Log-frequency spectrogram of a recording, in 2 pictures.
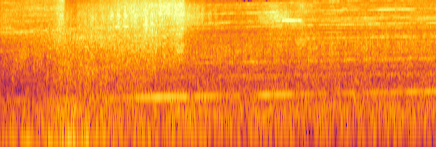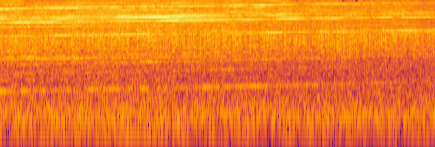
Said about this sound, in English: The rocket zooms into the sky.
